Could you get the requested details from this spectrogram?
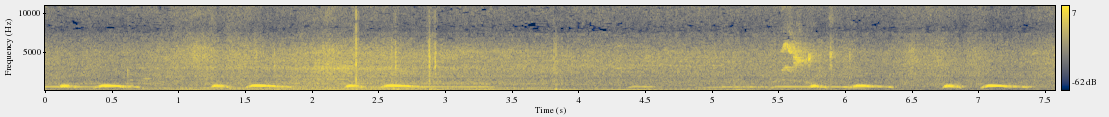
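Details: Young captive white backspot spotted dove from Semarang, Indonesia, aged six months, delivering its cetetan coo pattern known locally as kuk 1 nyandung 2: soft doubled hooting notes with a short stretched coo between phrases, against steady low humming background noise.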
